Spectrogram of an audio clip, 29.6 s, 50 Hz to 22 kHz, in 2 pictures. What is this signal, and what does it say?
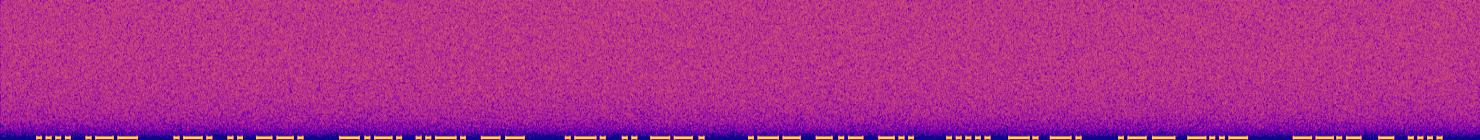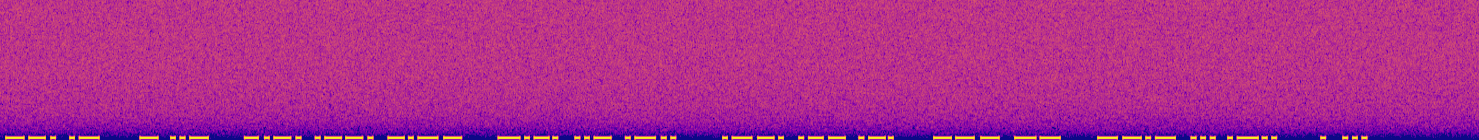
Morse code, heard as a keyed tone, hand-sent with a bug key, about 25 wpm, 480 Hz. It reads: HW RIG CFM RIG WKD 5NN WX QTH GA TU CPY CUL PWR OM QSL ES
